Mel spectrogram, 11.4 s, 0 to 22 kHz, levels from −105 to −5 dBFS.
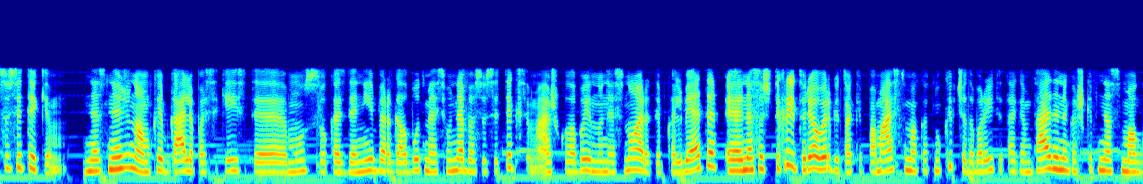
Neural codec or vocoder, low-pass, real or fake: none; 5.4 kHz; real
